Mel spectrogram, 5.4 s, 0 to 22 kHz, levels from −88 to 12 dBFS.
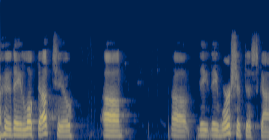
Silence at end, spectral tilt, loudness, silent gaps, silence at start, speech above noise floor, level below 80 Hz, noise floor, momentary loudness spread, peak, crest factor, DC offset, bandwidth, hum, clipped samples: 0 s; -5 dB/octave; -20 LUFS; none; 0 s; 46 dB; -64 dBFS; -65 dBFS; 11 LU; 0 dBFS; 20 dB; under 0.1%; 8 kHz; none; under 0.1%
